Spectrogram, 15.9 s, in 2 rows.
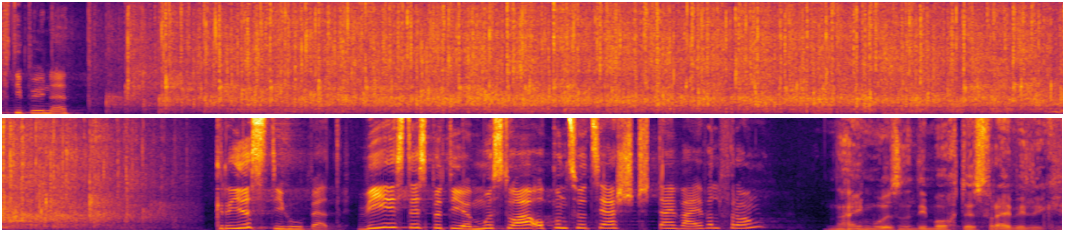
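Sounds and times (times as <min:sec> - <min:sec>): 
speech: 0:00.1 - 0:00.9, 0:09.6 - 0:15.8
audience applause: 0:00.6 - 0:09.5.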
